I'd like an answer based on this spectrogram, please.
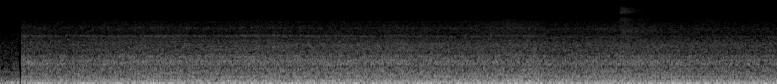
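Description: Iveco Eurocargo truck's diesel engine running, heard from inside the cab as a steady low hum under a broad hiss.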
